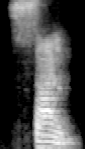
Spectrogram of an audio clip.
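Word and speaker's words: sign: एस आई जी एन साइन एस आई जी एन साइन साइन पढ़ना पड़ेगा जी के आवाज को बिल्कुल खत्म करना पड़ इसी तरह जी एन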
